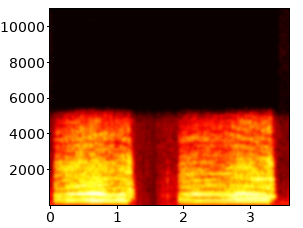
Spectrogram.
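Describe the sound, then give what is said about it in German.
A bear growls twice, each a long, loud, deep drawn-out roar lasting over a second, separated by a brief pause, with no talking. “Bären.”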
